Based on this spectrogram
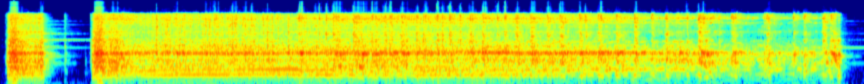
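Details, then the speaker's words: Old Ryobi circular saw, killed after almost a decade of moderate use, on the big battery. It runs loud and rough, pulsing about once a second instead of a steady whir. It overheats and gives off chemical smoke when held on; on a small battery it only clicks. "And it got real hot and started smoking. And with a small battery, it just kind of clicks periodically."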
